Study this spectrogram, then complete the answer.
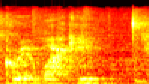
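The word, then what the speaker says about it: greywacke: petyon scheme you may have notice this term gray wacky in between sandstones and mudstones on the Pyon scale and here it is pronounced gray wacky and this is an older term for very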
